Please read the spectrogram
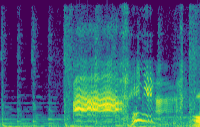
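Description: A recorded crow caw sound effect played back by the app's play sound command when its button is clicked, one harsh call of about half a second a little under a second in, over background music.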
